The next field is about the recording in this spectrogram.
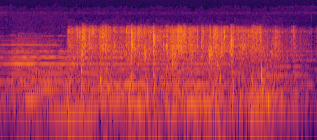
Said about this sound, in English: The Indian brave rushes away and leaps onto his horse, which is tethered next to another, a second Indian already on its back.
